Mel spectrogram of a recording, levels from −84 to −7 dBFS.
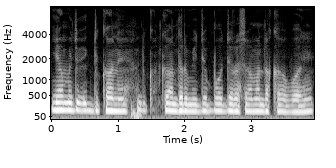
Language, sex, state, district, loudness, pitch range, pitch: Hindi, male, Arunachal Pradesh, Longding, -14 LUFS, 135-145 Hz, 140 Hz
